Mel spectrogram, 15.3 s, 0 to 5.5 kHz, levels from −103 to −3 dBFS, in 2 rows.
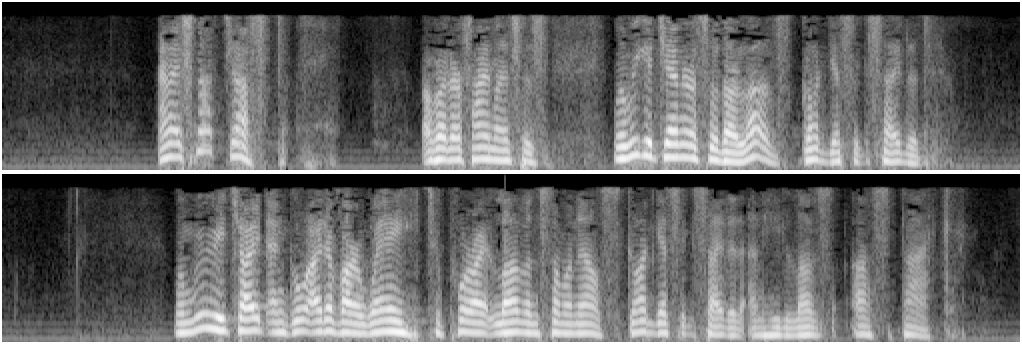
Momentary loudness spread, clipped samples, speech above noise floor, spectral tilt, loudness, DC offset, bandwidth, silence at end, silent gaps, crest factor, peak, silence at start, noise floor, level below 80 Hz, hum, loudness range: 13 LU; under 0.1%; 38 dB; -12.5 dB/octave; -16 LUFS; under 0.1%; 4.5 kHz; 0.7 s; none; 16 dB; 0 dBFS; 1.15 s; -53 dBFS; -44 dBFS; none; 7 LU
